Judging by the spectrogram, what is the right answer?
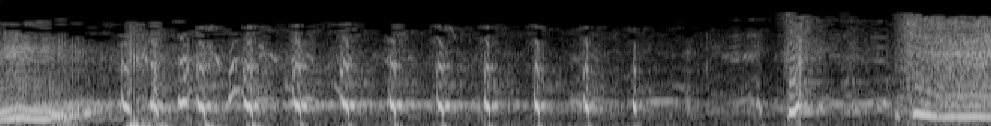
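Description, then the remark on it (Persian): A person cries in a rapid series of shaky, voiced sobs and whimpers, about a dozen catching breaths in a steady rhythm, then a few longer gasping wails at the end. “اینقدر گریه نکن عزیزم، این عشقهای تو وقتی رو صورت زر و زیر میشه قلب من رو آتش میزنه”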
